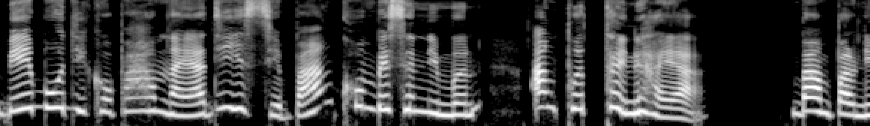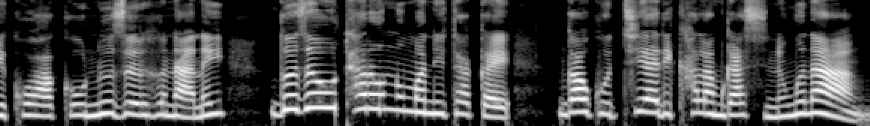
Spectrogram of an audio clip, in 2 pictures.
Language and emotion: Bodo, surprised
